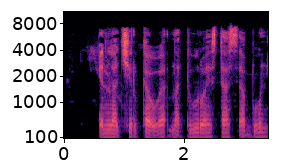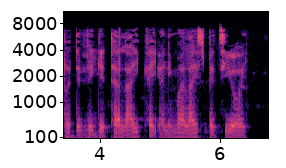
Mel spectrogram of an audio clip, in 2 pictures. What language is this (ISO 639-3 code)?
epo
